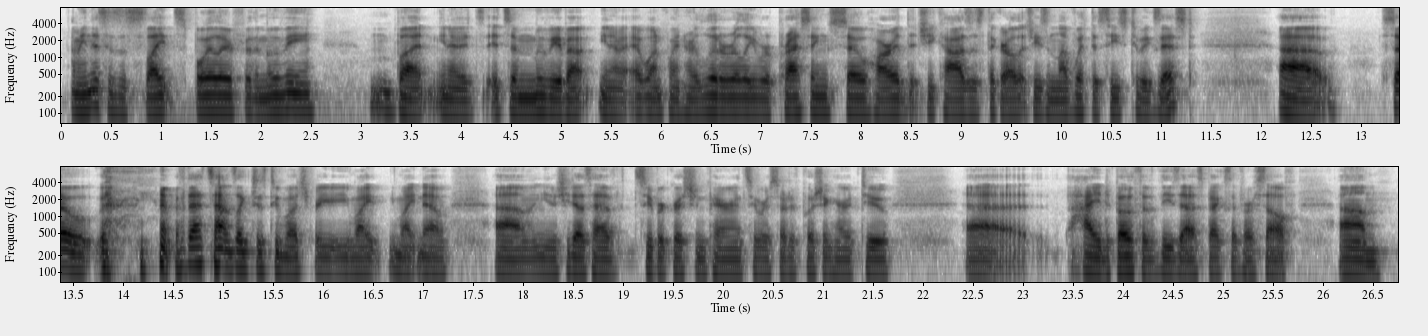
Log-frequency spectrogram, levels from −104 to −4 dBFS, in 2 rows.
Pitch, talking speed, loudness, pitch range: 95 Hz, 190 wpm, -20 LUFS, 90-105 Hz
